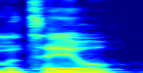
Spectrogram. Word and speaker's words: Mateo: My boy Mateo. Mateo, right? That's how you say Mateo, yeah.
